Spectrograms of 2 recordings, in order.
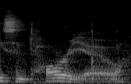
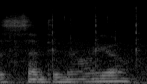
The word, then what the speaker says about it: Centenario: I'm going to be using the Lamborghini Centaurio. Ooh. It's the bad bitch of this game. The bad bitch? It's actually pronounced the Centenario.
